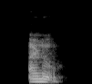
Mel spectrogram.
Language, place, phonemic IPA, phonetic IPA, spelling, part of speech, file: Hindi, Delhi, /ə.ɳuː/, [ɐ.ɳuː], अणु, noun, LL-Q1568 (hin)-अणु.wav
- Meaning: 1. molecule 2. particle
